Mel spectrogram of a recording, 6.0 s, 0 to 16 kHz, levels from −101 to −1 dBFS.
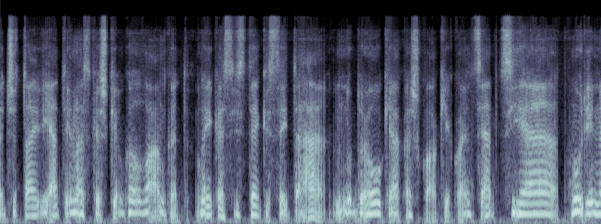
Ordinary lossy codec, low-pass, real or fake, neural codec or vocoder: Opus, 16 kbps; 9.9 kHz; fake; autoencoder, 22.05 kHz, a latent of 192 numbers a frame, VITS, trained on many speakers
